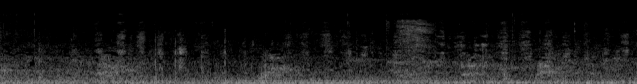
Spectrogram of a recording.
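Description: A dog panting and whimpering as it is hugged and greets a person, with faint scuffling and clicks and a short breathy rush about four seconds in.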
